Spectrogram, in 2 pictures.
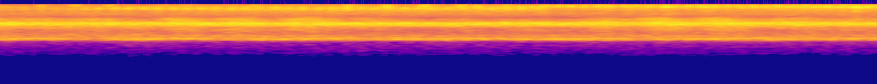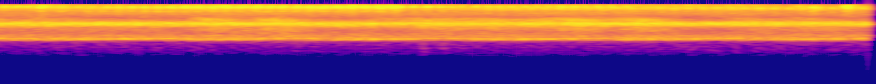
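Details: A calm forest filled with crickets, their high chirps blending into a seamless, steady ringing hum with gentle pulsing.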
